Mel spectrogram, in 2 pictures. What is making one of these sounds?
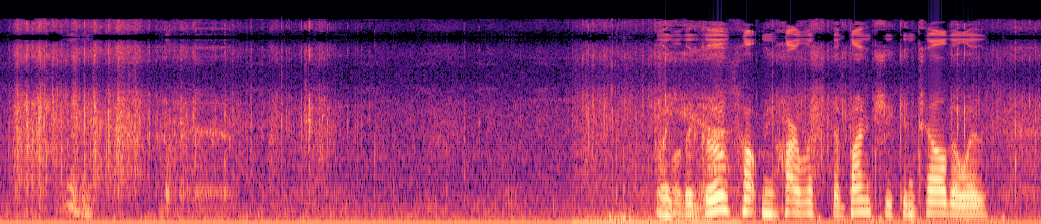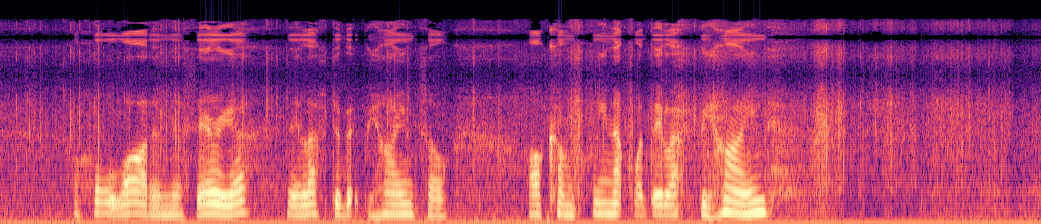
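Dry leaves rustle as a hand brushes through them.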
